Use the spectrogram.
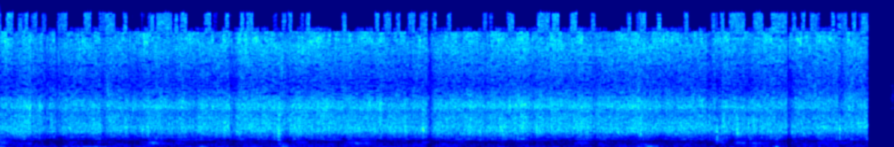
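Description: Oil sizzling steadily in a pan while ingredients for dhaba-style Bengali egg tadka are lightly fried, a continuous close hiss with faint stirring clicks that cuts off abruptly at the very end.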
